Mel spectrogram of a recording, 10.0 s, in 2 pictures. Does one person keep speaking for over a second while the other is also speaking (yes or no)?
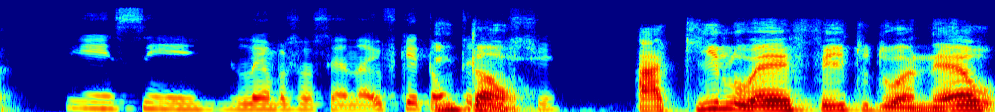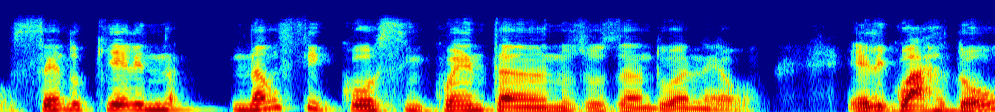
no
